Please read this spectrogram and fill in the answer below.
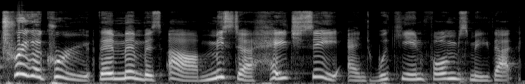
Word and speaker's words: Mr. HC: Their members are Mr. HC, and Wiki informs me that it is pronounced Mr. Hardcore.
